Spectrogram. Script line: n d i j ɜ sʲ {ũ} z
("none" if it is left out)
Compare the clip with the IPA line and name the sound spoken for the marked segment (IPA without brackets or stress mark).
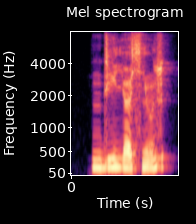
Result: ũ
